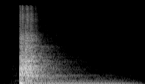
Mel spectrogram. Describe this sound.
Metal Knock 1
A fist knocking on a piece of metal.
knock, fist, metal, hit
